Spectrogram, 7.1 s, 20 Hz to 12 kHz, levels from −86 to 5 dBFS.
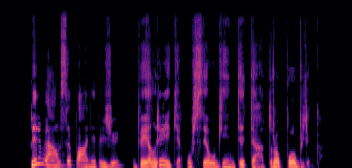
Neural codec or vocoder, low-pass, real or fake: none; 10.8 kHz; real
